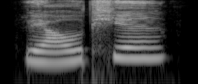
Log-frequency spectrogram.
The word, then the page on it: 聊天: liáo tiān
